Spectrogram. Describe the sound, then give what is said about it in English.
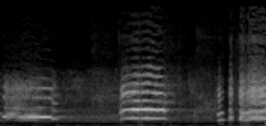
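Whooper swan calls in the wild: a few loud, nasal, trumpeting honks with rich harmonics, the last ones breaking into short, quick notes. “Here is some examples of bird sounds. Hooper swan,”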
